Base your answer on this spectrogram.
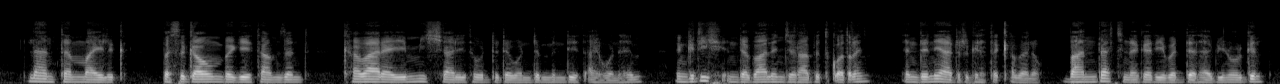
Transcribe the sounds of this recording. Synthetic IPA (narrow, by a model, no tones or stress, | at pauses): ləant̪ʰəmːajlɨkʼ | b̥əsɨɡawɨmbəɡe̞t̪ʰamzənd̪ | kʰəβaɾjajɛmːiʃaljɛt̪ʰəwɔd̪ːəd̪əwɔnd̪ɨmːɨnd̪e̞t̪ʰajho̞nəhɨm | ʔɨŋɡɨd̪ihɨ̰nd̪əbaləɲd͡ʒɛɾabɨt̪kʷʼot̪ʼɾəɲː | ʔɨnd̪ənead̪ɨɾɡəht̪ʰəkʼəβələw | bəand̪at͡ʃːnəɡəɾjɛβəd̪ːələbino̞ɾɡɨn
